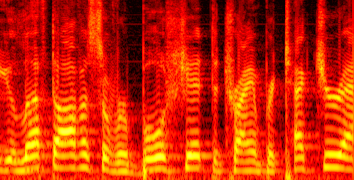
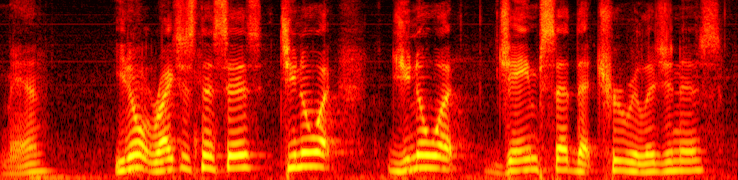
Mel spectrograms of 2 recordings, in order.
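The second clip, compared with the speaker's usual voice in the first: usual speaking voice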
